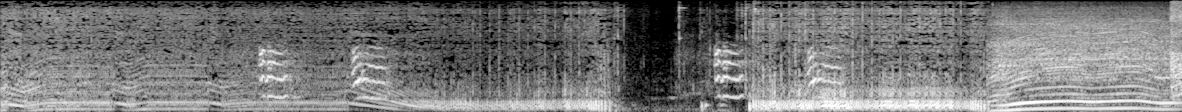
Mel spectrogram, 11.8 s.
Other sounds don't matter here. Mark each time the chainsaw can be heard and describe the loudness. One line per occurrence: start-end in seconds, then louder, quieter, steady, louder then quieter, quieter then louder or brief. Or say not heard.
0.0-11.7 louder.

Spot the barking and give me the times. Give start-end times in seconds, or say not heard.
2.4-4.1, 6.8-8.6.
